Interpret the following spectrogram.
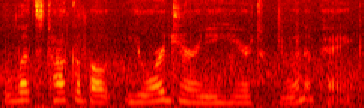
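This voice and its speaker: A woman hosting an interview, asking soft-spoken, sympathetic questions. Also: mid-range voice, fairly quick, noisy background. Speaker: host. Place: home.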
